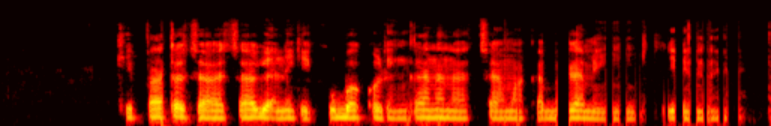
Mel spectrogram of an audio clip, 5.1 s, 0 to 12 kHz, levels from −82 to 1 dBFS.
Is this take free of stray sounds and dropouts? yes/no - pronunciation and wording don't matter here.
no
